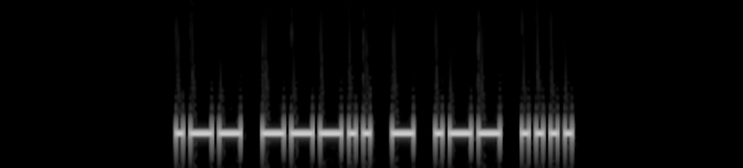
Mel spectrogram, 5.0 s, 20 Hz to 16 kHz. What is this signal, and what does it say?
Morse code, heard as a keyed tone, about 25 wpm, 700 Hz. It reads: W8TWH
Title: USA Call Signs - 5 Characters - 3x Character Spacing - 25wpm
